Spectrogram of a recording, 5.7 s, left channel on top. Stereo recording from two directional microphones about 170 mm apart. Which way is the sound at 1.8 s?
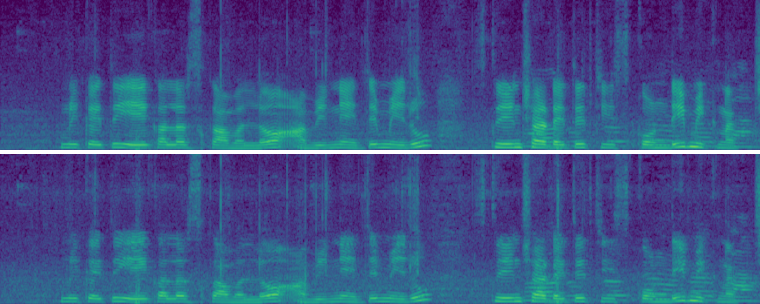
25° left (ahead or behind).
